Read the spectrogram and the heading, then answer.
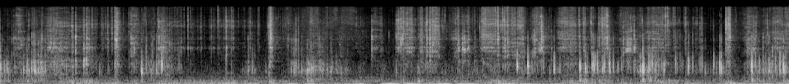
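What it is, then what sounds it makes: Dry bar soap, crumbly. A solid rectangular cream-coloured bar of dried soap, held in the hand, is cut and scraped with a metal utility-knife blade, breaking into crumbly flakes. Dense dry crackling and crunching scrapes run continuously with many sharp clicks and a bright, gritty top end, sounding crisp and brittle rather than smooth.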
